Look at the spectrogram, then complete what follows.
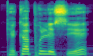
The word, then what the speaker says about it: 데카폴리스: 데가볼리는 데카폴리스의 우리식 발음인데요.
